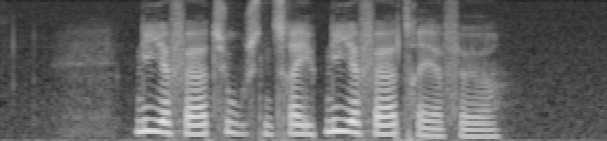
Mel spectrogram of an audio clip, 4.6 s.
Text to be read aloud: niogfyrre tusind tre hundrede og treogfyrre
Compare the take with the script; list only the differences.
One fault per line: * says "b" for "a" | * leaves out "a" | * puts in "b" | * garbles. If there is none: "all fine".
* says "niogfyrre" for "hundrede"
